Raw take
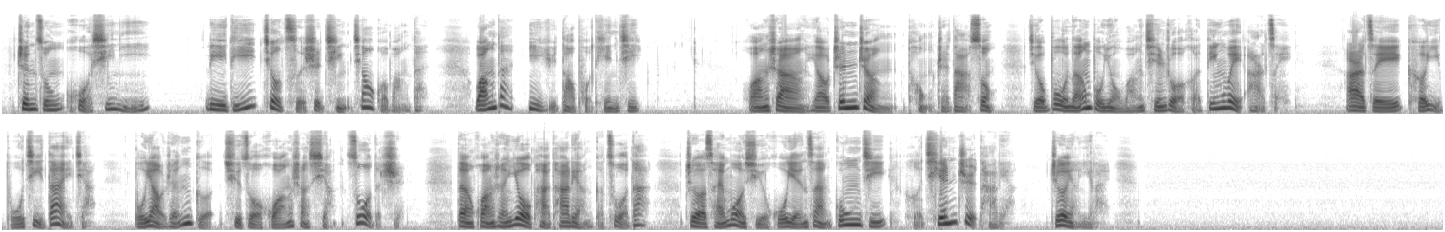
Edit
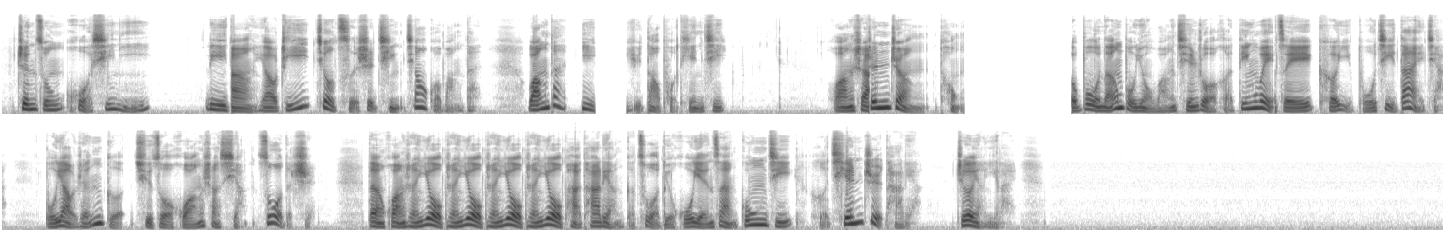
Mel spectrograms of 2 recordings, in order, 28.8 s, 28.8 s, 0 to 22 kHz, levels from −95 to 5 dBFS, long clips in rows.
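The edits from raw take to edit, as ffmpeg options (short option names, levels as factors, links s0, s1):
-filter_complex "[0:a]asplit=13[s0][s1][s2][s3][s4][s5][s6][s7][s8][s9][s10][s11][s12];[s0]atrim=end=2.302[s13];[s1]atrim=start=7.818:end=8.352[s14];[s2]atrim=start=2.298:end=5.4,asetpts=PTS-STARTPTS,afade=t=out:st=3.098:d=0.004:c=hsin,apad=pad_dur=0.32[s15];[s3]atrim=start=5.4:end=7.822,asetpts=PTS-STARTPTS,afade=t=in:d=0.004:c=hsin[s16];[s4]atrim=start=8.348:end=9.3,asetpts=PTS-STARTPTS,afade=t=out:st=0.948:d=0.004:c=hsin[s17];[s5]atrim=start=9.3:end=10.38,asetpts=PTS-STARTPTS,volume=0[s18];[s6]atrim=start=10.38:end=12.412,asetpts=PTS-STARTPTS,afade=t=in:d=0.004:c=hsin[s19];[s7]atrim=start=13.618:end=14.44,asetpts=PTS-STARTPTS,afade=t=out:st=0.532:d=0.29:silence=0.398107[s20];[s8]atrim=start=14.44:end=19.752,asetpts=PTS-STARTPTS,afade=t=in:d=0.004:c=hsin:silence=0.398107[s21];[s9]atrim=start=19.348:end=19.752[s22];[s10]atrim=start=19.348:end=19.752[s23];[s11]atrim=start=19.348:end=20.732[s24];[s12]atrim=start=21.978[s25];[s13][s14]acrossfade=d=0.004:c1=hsin:c2=hsin[s26];[s15][s16]concat=n=2:v=0:a=1[s27];[s26][s27]acrossfade=d=0.004:c1=hsin:c2=hsin[s28];[s17][s18][s19]concat=n=3:v=0:a=1[s29];[s28][s29]acrossfade=d=0.004:c1=hsin:c2=hsin[s30];[s20][s21]concat=n=2:v=0:a=1[s31];[s30][s31]acrossfade=d=0.004:c1=hsin:c2=hsin[s32];[s32][s22]acrossfade=d=0.004:c1=hsin:c2=hsin[s33];[s33][s23]acrossfade=d=0.004:c1=hsin:c2=hsin[s34];[s34][s24]acrossfade=d=0.004:c1=hsin:c2=hsin[s35];[s35][s25]acrossfade=d=0.004:c1=hsin:c2=hsin"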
